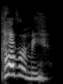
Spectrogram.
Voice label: Defend Me, Female; Female 02

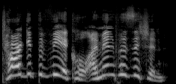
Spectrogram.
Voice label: Target Vehicle, Female; T2 Female 01

